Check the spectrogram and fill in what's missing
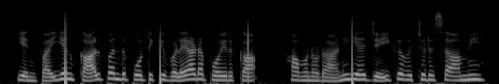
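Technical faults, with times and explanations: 0.65–0.68 s, 1.60–1.64 s, 2.48–2.51 s and 3.52–3.55 s: loud pop. Each event is a single sharp pop lasting about 33 ms and peaking roughly 20 dB above the speech, which carries on underneath. The likely cause is a sudden voltage step or pulse, for example from a plug, switch, static discharge or driver glitch, entering the chain. The downstream circuitry shapes that pulse into a brief thump.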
